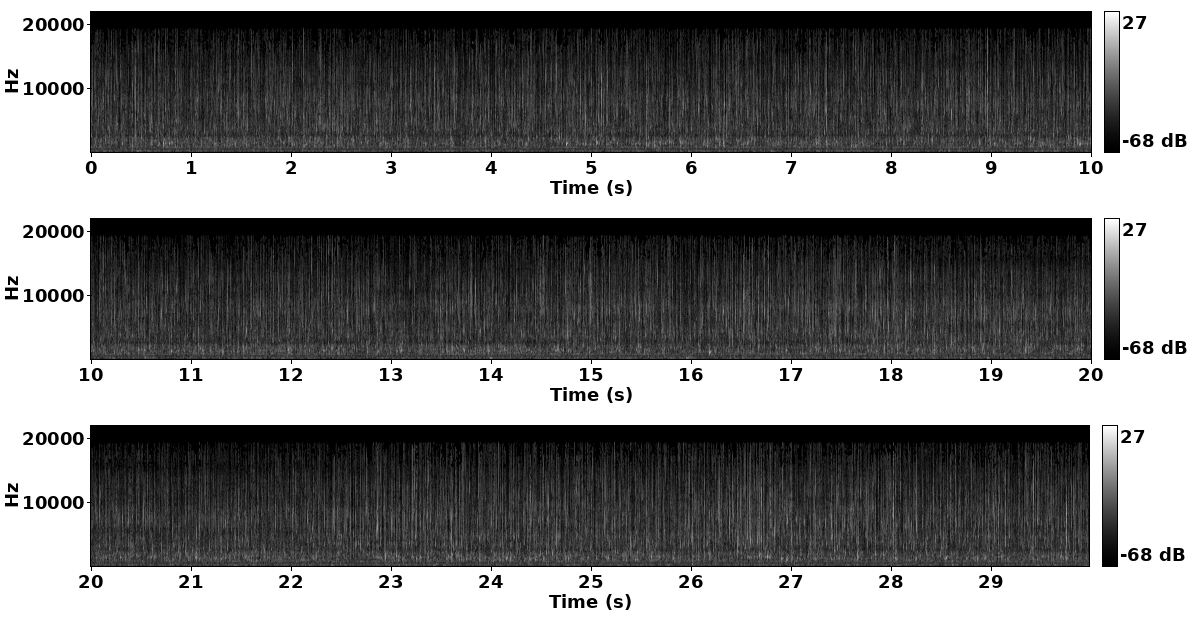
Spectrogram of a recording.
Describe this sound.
Soundscapes > Nature
Medium Stream small drops
stream, water, waterstream, drops, river, trickle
